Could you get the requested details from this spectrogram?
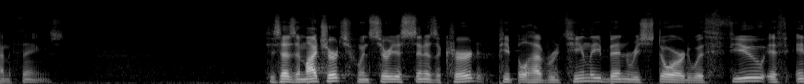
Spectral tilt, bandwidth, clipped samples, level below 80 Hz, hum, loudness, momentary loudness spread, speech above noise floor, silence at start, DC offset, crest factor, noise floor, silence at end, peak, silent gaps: -5 dB/octave; 15 kHz; under 0.1%; -62 dBFS; none; -27 LUFS; 14 LU; 38 dB; 0 s; under 0.1%; 24 dB; -66 dBFS; 0 s; -6 dBFS; none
